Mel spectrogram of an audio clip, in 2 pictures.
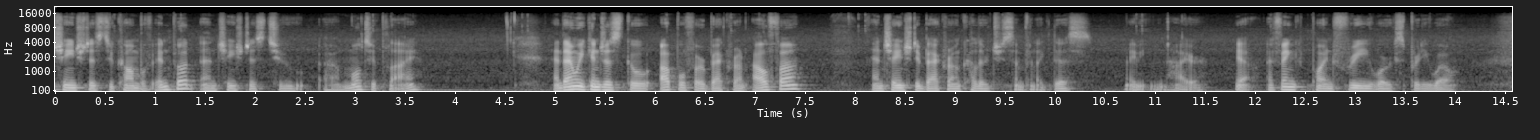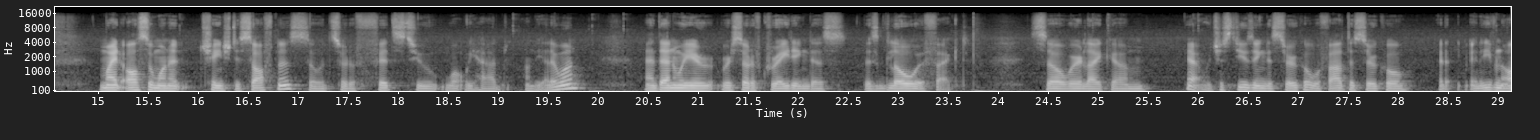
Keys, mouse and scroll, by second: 0.6 drag, 1.2-1.6 drag, 3.1 click, 6.8 drag, 8.0 click, 9.4 click, 10.8 click, 19.1 click, 19.6 click, 19.9 click, 24.9-25.3 drag, 25.6 click, 25.9 click, 26.2 click, 29.0 click.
